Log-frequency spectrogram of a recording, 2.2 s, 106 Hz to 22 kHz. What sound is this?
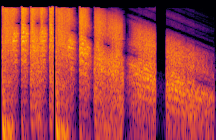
Pump 5 Slow Down
k, love, l, pink, h, glitchbreak, y, t, deathcore, e, processed, o, fuzzy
